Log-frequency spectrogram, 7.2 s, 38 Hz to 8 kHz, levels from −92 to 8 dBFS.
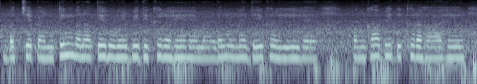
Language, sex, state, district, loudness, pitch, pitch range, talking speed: Hindi, female, Madhya Pradesh, Dhar, -17 LUFS, 205 Hz, 195-215 Hz, 150 wpm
